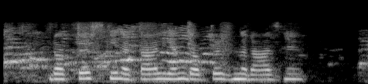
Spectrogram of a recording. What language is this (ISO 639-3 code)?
urd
